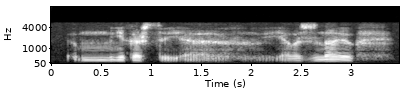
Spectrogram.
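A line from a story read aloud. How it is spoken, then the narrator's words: Uneasy mutter. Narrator (Russian): Ему было явно не по себе под неожиданно удивленным взглядом Шарло, и он пробормотал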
